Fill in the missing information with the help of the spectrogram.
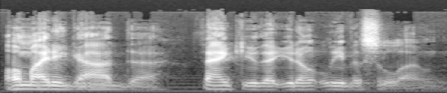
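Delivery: soft, reverent pastoral prayer; closing prayer. Real, not acted. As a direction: pray quietly for the congregation.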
